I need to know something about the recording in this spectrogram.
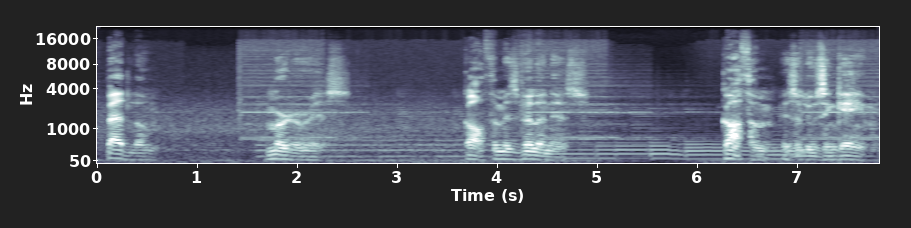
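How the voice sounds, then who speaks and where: An actor playing a brooding, stoic vigilante hero in a comic-book audio drama, speaking in a grave, measured, deadpan way. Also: male voice, a bass voice. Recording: music behind the voice.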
